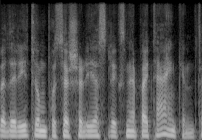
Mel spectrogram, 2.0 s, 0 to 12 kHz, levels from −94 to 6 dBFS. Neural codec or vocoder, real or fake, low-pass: codec, 16 kHz in and 24 kHz out, 0.8 kbps, FocalCodec, streaming, 65536 codes; fake; 10.8 kHz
